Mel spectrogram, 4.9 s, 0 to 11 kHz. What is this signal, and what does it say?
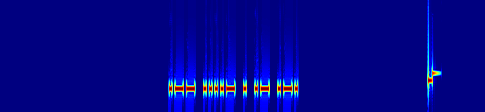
Morse code, heard as a keyed tone, about 40 wpm, 700 Hz. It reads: W4EAR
